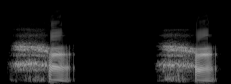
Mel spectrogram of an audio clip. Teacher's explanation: ha dari tengah tenggorokan dengan suara yang tipis tertahan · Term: huruf ha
